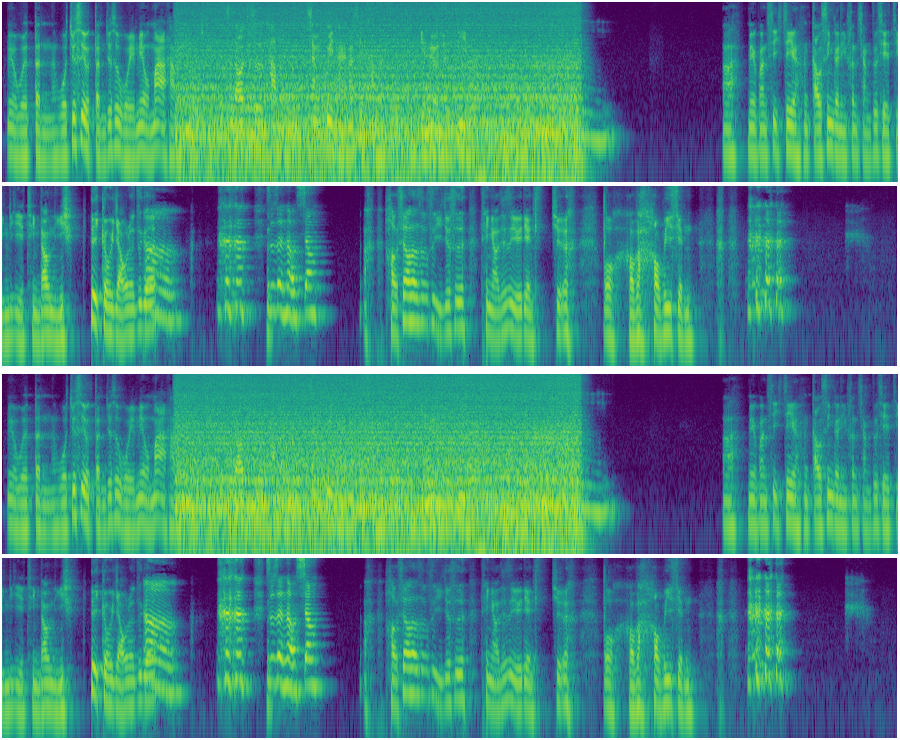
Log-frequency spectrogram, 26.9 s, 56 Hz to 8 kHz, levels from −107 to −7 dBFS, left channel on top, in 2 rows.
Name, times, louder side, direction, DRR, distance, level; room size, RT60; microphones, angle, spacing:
voice 1, 0.1-3.0 3.2-7.2 10.8-14.5 14.8-15.8 18.9-23.8 24.2-24.5, left 3 dB, 40° left, 0.7 m, -27 dB
sound 1, 2.6-8.7, right 1 dB, 25° right, 1.1 m, -22 dB
voice 2, 2.6-3.1 3.4-4.1 8.0-9.2 15.6-16.1 16.7-18.2 24.6-25.2 26.1-26.4, right 3 dB, 50° right, 1.1 m, -25 dB
13.0 x 12.0 x 4.5 m
head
